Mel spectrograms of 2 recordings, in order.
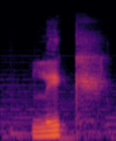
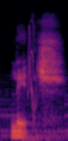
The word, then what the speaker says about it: lich: Lick or leash, I should say. Lich. Yeah, it's lich. If I'm ever unsure about the pronunciation of that word. L I C H. Lich. I just keep thinking of Wrath of the Lich King. Lick King is not how I say it.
